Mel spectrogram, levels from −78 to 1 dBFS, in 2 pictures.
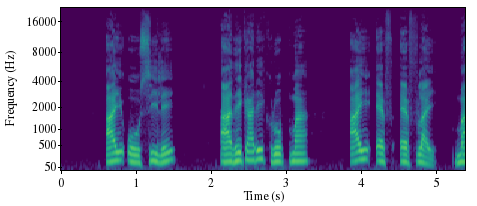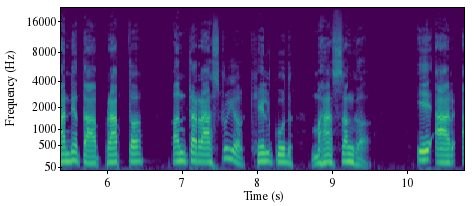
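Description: No technical faults can be heard anywhere in this speech recording. Nothing breaks into the audio at any point, so there is no event to place in time.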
